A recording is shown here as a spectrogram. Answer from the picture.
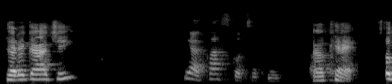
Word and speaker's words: pedagogy: um is it am I saying it right pedagogy yeah classical technique okay so talk to us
